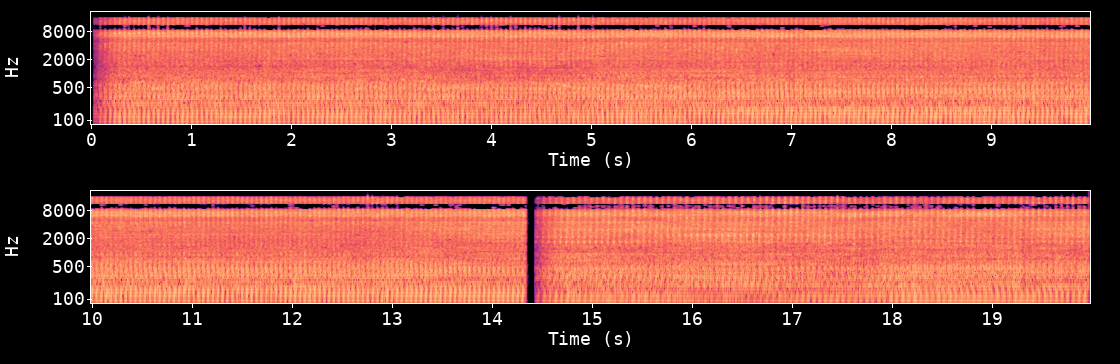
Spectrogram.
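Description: Motor of a small tourist motorboat running steadily under way, with a brief break about two-thirds of the way through.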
